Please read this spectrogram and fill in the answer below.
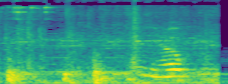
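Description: Background music with four sharp knocks in the first second and a half, as a wooden shelf panel is fitted into a flat-pack bookshelf.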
